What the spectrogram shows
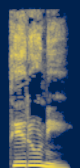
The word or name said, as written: ತಿರುಣಿ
